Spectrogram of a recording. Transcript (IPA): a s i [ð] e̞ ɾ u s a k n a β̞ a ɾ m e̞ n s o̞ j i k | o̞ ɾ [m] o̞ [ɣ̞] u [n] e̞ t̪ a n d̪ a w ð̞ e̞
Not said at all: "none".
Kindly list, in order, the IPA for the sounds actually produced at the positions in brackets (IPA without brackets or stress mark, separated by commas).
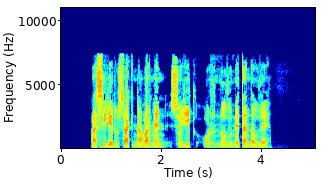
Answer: ɣ, n, ð̞, n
